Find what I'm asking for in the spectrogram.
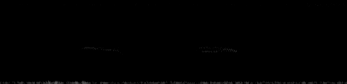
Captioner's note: distant crow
